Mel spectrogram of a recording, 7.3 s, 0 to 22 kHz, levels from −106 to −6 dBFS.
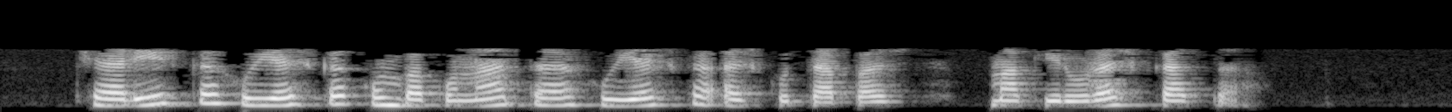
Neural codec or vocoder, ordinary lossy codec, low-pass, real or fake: none; MP3, 16 kbps; 3.6 kHz; real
